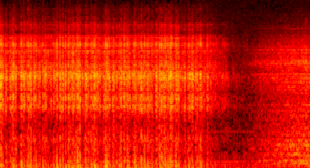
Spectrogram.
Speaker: The noise is generated by the collapse of these bubbles as they move into the higher pressure in the diffuser.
